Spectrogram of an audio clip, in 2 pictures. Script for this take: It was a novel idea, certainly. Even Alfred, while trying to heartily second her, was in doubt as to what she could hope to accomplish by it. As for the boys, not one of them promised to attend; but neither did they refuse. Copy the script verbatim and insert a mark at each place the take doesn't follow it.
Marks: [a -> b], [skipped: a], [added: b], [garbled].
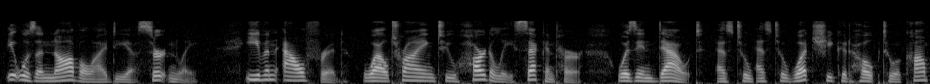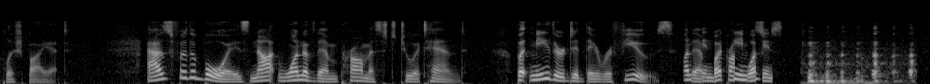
It was a novel idea, certainly. Even Alfred, while trying to heartily second her, was in doubt as to [added: as to] what she could hope to accomplish by it. As for the boys, not one of them promised to attend; but neither did they refuse. [garbled]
